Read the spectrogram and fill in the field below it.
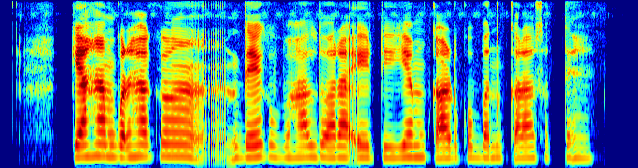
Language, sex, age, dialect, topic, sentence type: Hindi, female, 18-24, Awadhi Bundeli, banking, question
